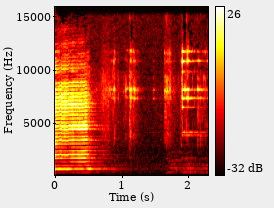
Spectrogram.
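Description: A man's voice shouting a long held note that scoops up in pitch and holds for about half a second, then dies away; faint high ringing tones come in near the end.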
